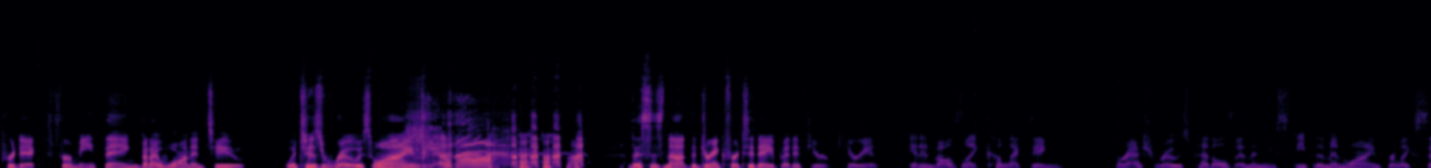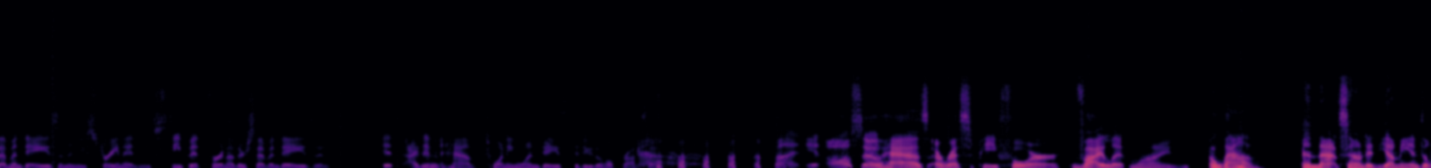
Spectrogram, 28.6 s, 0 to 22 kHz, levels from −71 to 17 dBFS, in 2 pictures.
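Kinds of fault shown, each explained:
Nothing stood out on listening; the level shifts around 7.5 and 22.5 seconds sound like the talker moving relative to the microphone, and the background noise of the room is part of the recording itself.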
